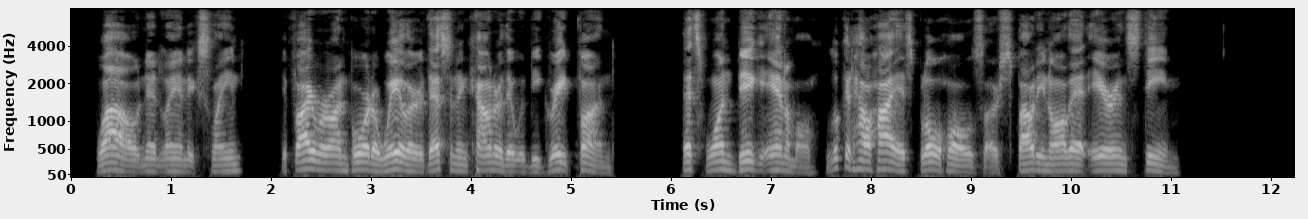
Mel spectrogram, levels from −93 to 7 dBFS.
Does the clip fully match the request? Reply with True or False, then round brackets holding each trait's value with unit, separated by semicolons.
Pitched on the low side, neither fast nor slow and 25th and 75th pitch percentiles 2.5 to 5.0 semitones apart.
True (125 Hz; 170 wpm; 3.4 semitones)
